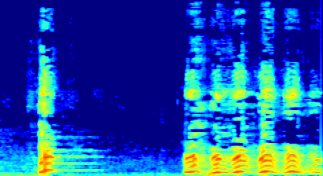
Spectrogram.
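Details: Siberian Husky, a pet dog called Wulf, indoors: one sharp bark, a second of silence, then a run of five or six wavering, rising-and-falling yips that sound like talking.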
